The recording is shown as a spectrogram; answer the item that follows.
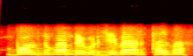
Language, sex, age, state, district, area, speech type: Odia, female, 18-30, Odisha, Nabarangpur, urban, conversation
